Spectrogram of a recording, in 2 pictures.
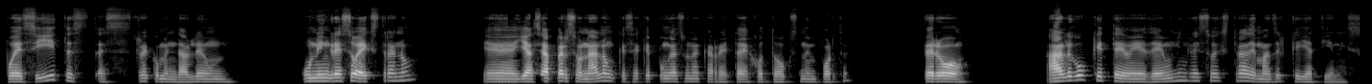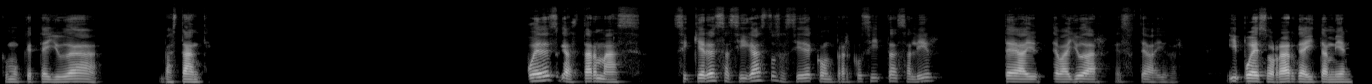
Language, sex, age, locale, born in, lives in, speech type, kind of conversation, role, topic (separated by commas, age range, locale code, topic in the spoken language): Spanish, male, 30-34, es-US, United States, United States, conversation, podcast, guest, ¿Cómo equilibras el ahorro para el futuro con disfrutar el presente?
